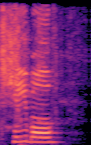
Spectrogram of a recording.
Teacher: so both of these had the first syllable as an open syllable with a long vowel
